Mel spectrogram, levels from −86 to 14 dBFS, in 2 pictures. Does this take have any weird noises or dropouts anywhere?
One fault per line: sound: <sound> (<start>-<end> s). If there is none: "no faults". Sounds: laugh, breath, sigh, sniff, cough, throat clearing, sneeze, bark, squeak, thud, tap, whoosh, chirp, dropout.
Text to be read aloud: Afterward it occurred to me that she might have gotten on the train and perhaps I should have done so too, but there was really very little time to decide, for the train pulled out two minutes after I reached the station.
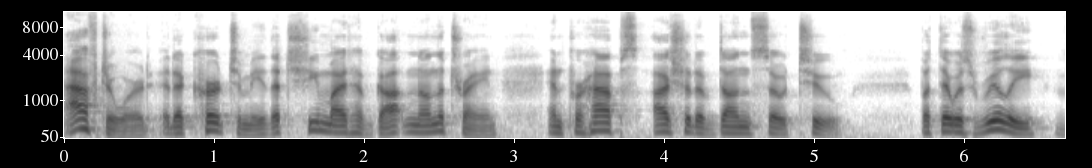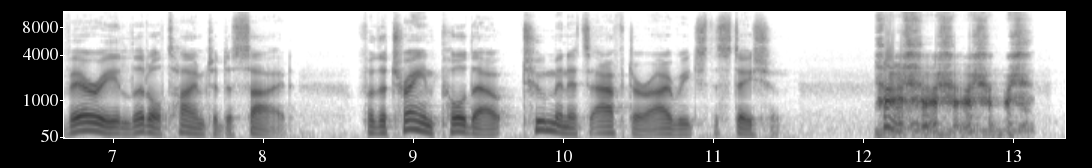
sound: laugh (12.1-13.2 s)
